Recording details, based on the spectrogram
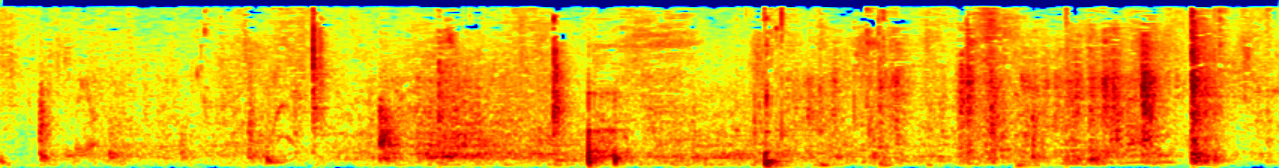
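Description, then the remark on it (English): A folding chair being unfolded and set up, with a series of irregular clunks, clicks and scraping knocks spread over several seconds, and faint murmuring voices in the background. “We have a chair being repaired, so you have to do a folding.”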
